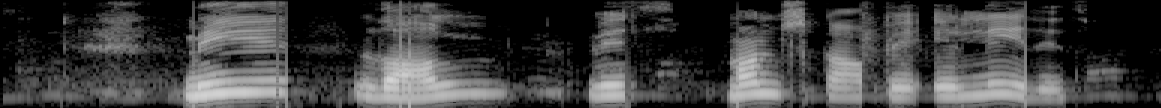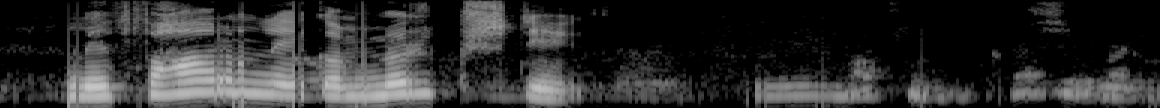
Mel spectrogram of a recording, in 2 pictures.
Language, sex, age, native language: Icelandic, male, 18-19, Icelandic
